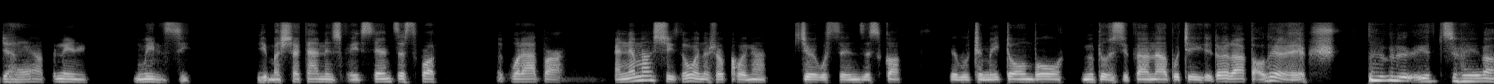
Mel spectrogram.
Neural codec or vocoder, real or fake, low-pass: codec, 16 kHz, 0.5 kbps, FunCodec, trained on Chinese and English, 25 frames a second; fake; 7.2 kHz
